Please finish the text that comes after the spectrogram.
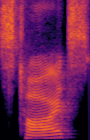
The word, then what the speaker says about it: starts: Okay, breakfast starts, take care to pronounce the S, starts, Spain, student, no S, student starts at 7 a.m.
